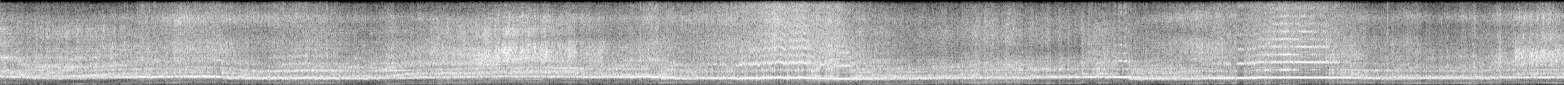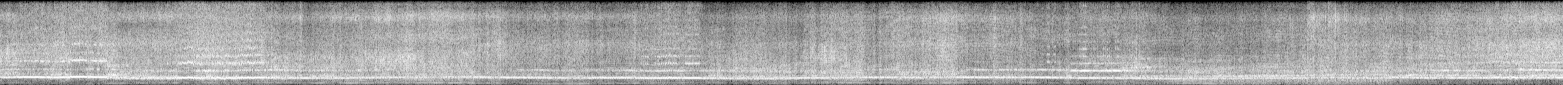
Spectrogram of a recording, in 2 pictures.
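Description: A car doing donuts: the spinning tyres give one continuous, slightly wavering screech, while the engine revs rise and fall about every two seconds.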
